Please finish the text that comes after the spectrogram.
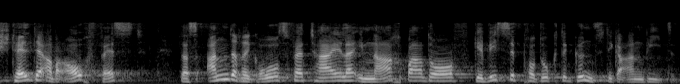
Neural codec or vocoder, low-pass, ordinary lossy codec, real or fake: none; 7.2 kHz; MP3, 48 kbps; real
